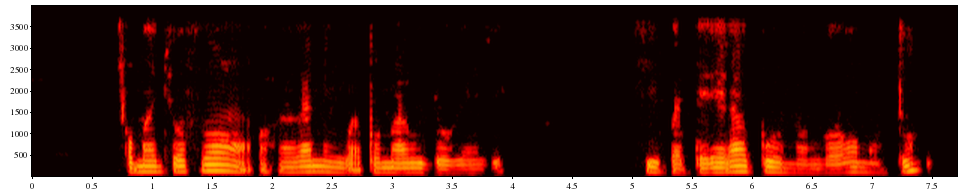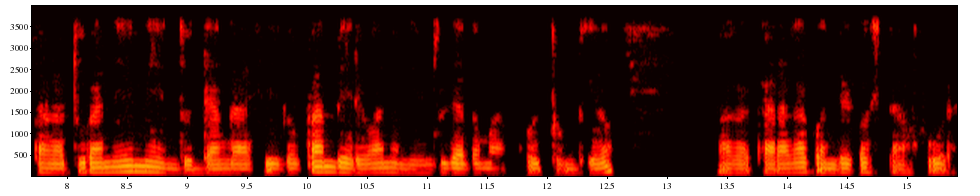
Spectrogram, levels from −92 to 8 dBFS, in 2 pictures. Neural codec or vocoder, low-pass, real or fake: none; 3.6 kHz; real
